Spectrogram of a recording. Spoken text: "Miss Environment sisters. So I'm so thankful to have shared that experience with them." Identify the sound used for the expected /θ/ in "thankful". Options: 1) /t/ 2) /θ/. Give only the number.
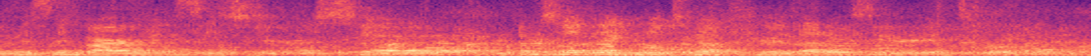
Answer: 1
